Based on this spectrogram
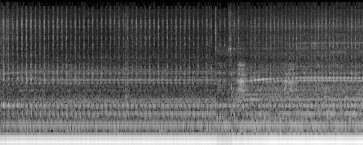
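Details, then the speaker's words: RV air conditioner after new capacitor fitted: loud steady low hum with a fast faint flutter but no airflow; unit runs but fan not blowing, owner unsure if wiring is right. "Is it getting cold? It's not blowing."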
